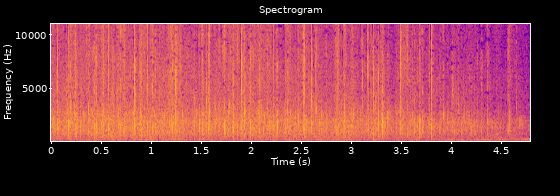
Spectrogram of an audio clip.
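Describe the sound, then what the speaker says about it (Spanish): Steady, dense applause from a large audience at a conference hall event in Aguascalientes, Mexico, a continuous wash of many hands clapping close and loud for the full stretch, without talk over it. "Les pido un aplauso para ellos."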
